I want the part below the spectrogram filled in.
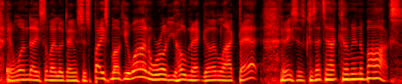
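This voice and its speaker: Talking in a Texan accent at a very fast pace with hardly any pauses, a man uses a fairly high pitch, ordinary pitch variation, an animated tone and very even loudness over noticeable background noise. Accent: Texan rural. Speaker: morning show host. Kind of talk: casual chat.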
